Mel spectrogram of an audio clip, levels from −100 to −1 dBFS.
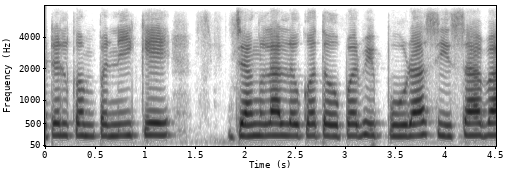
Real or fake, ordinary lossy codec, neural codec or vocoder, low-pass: real; Opus, 24 kbps; none; 7.2 kHz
